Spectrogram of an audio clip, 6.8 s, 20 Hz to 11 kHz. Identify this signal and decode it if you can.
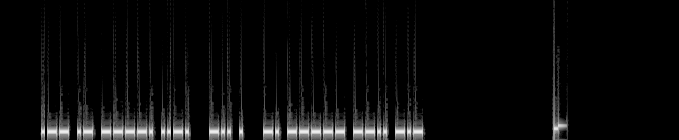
Morse code, heard as a keyed tone, about 40 wpm, 700 Hz. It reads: WA9F DE N0ZK
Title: USA Callsign DE Callsign - 4 Characters - 40wpm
